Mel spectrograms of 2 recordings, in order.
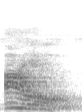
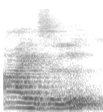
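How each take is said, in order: First: "isle" as eye-ul, no S; "isle" sounding just like "I'll"; silent S. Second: "isle" wrongly as eye-zul; S sounded. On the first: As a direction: drop the S from "isle". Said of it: "it is pronounced as". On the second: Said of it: "It is not pronounced as". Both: Shown as a demonstration.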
